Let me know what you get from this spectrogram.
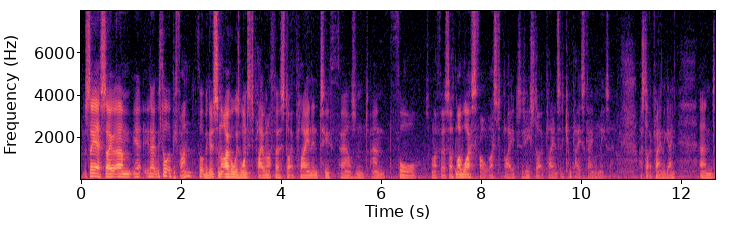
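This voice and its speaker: A man chatting casually as a game developer, telling work stories in an animated way and acting out what people said. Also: deep voice, fast, a little hiss or hum. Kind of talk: casual chat, recounting work memories. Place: live stream room in an office.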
